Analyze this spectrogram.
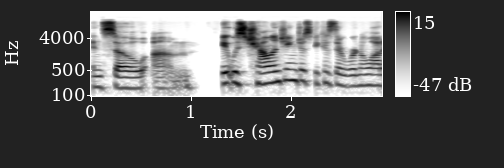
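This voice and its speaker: The woman talks very fast. Her voice is medium in pitch and varies in an ordinary way. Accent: Midwestern American. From western Iowa, small town. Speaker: public radio digital producer. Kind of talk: interview.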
